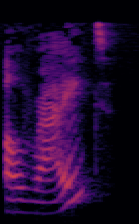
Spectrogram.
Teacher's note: the word right the pitch would go up all right listen to the difference again all right all right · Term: rising intonation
